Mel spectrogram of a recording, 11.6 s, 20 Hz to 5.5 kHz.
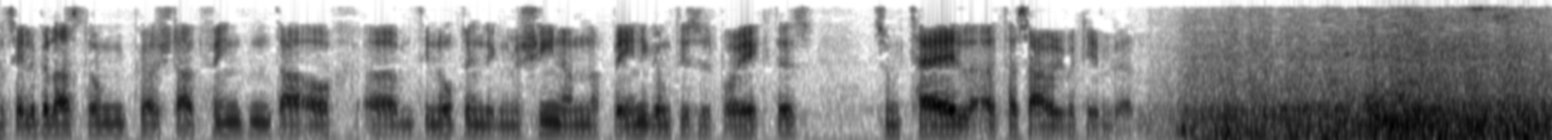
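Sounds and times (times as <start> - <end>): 
speech: 0.0 - 9.1
train rumbling past on railway tracks: 8.6 - 11.6.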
